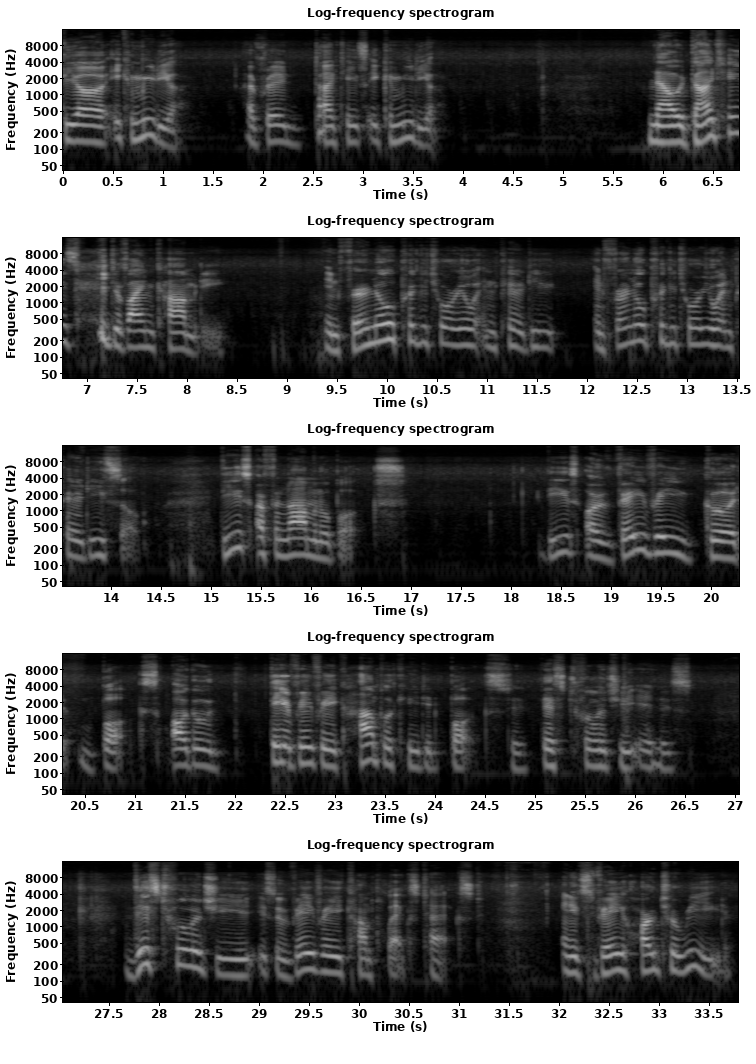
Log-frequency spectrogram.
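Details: Male streamer with a self-described speech impediment that makes him stutter and trip over his words; stuttering.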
